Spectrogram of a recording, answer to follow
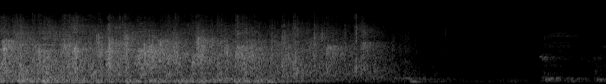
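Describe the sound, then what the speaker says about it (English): A synagogue congregation at a Kabbalat Shabbat service claps in welcome, a moderate burst of many hands that thins out and fades to near silence within a few seconds. "can we actually give like Sid some welcome applause?"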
